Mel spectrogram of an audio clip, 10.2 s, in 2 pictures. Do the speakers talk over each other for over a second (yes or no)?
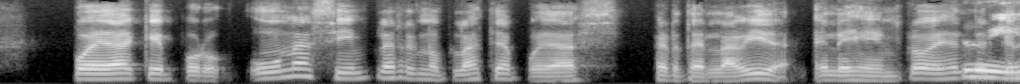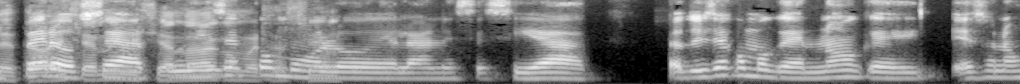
yes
